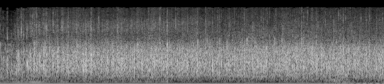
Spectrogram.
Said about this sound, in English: Well, not quite as long a round of applause as David Cameron got when he had a go at Jeremy Corbyn, but what do you make of that?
